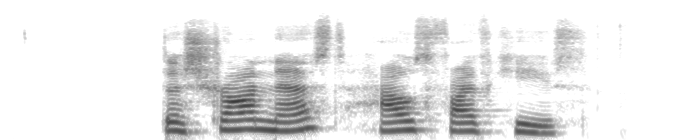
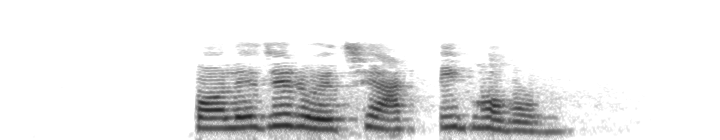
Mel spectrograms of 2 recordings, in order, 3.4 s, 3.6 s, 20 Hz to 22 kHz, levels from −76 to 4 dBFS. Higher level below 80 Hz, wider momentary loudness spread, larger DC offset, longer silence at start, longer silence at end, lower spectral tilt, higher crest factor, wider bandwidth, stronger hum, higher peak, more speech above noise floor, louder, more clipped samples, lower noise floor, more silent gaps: second, -72 dBFS vs -66 dBFS; about the same, 10 LU vs 12 LU; neither; second, 0.8 s vs 1 s; second, 0.5 s vs 0.8 s; about the same, -4 dB/octave vs -4.5 dB/octave; about the same, 16 dB vs 16 dB; first, 15 kHz vs 7.4 kHz; neither; second, -8 dBFS vs -2 dBFS; second, 57 dB vs 65 dB; second, -23 LUFS vs -15 LUFS; neither; about the same, -80 dBFS vs -80 dBFS; neither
